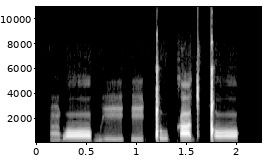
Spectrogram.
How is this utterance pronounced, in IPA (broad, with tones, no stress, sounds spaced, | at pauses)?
m b ɔː˩˧ b i˩˧ | i˧˥ ǃ u˧ k a˧ d ǃ ɔ˩˧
